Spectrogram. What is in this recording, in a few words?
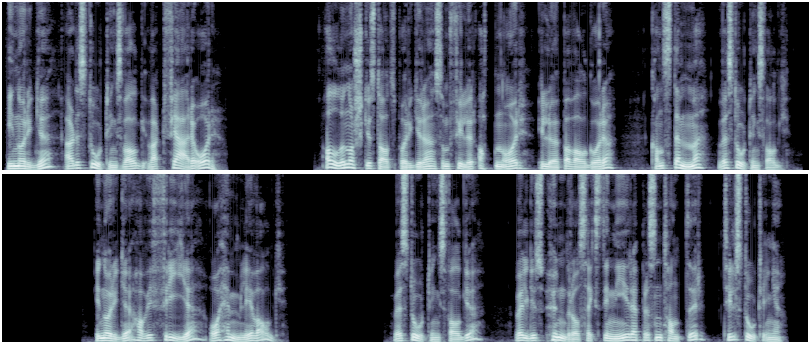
Norwegian fagbok; norwegian, male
